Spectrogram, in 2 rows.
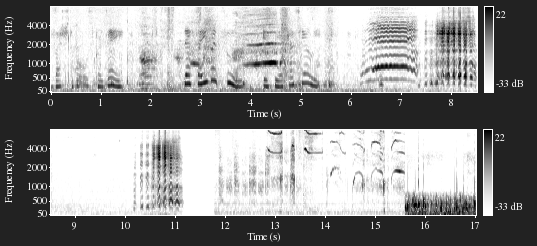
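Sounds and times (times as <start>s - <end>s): goats bleating: 6.2s - 8.6s, 10.2s - 11.2s
puppy whining: 11.9s - 15.6s.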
